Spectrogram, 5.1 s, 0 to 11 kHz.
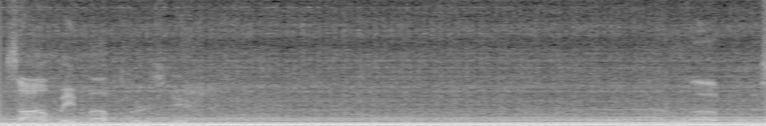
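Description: A trike engine with a 6-speed gearbox rumbles steadily through loud zombie mufflers, a deep continuous throb close by, with someone talking briefly at the start and end.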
